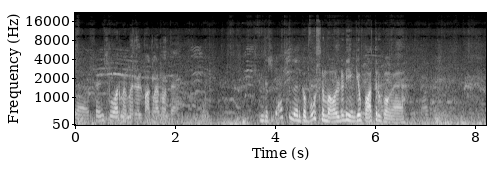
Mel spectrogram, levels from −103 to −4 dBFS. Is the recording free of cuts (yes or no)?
no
